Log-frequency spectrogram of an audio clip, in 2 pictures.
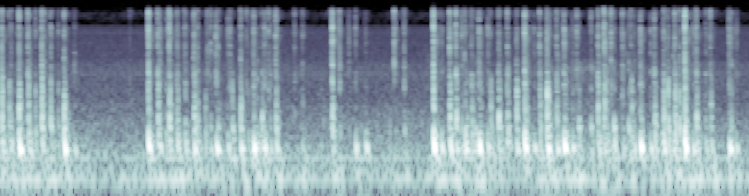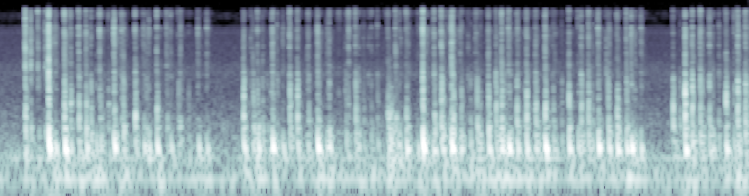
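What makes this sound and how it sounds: Fingertips type fast on a MacBook Pro keyboard with plastic keycaps set in an aluminum body. It makes a dense stream of short, dry clicks with a soft low thump, broken by brief pauses. Each keystroke dies away almost instantly.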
